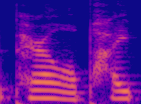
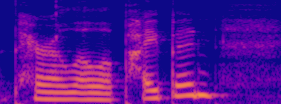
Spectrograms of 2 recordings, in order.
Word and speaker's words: parallelepiped: find the volume of the parallel pipe it also sometimes pronounced the parallelepiped determined by the vectors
